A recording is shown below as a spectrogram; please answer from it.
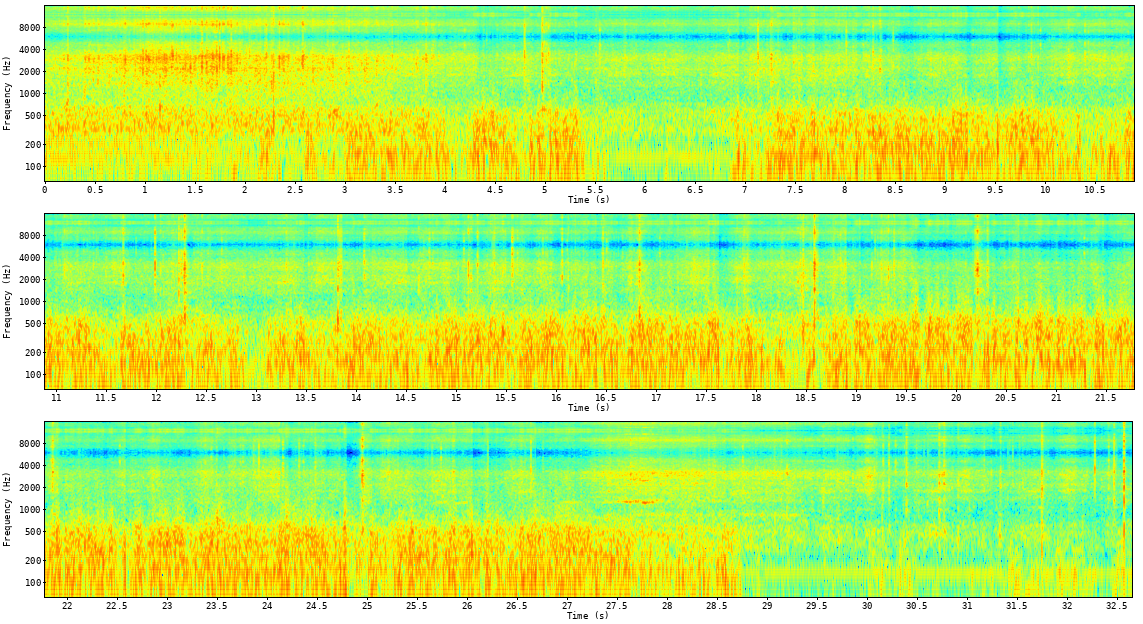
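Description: Wind buffeting the microphone over the rush of mountain-bike tyres and the rattle of the bike, riding fast on tarmac and then on a bumpy dirt track, with frequent sharp knocks from the frame over bumps.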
